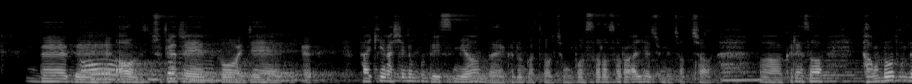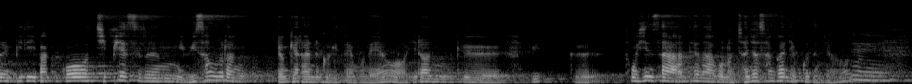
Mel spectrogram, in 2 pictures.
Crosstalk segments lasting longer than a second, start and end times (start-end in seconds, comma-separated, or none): 0.8-2.8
